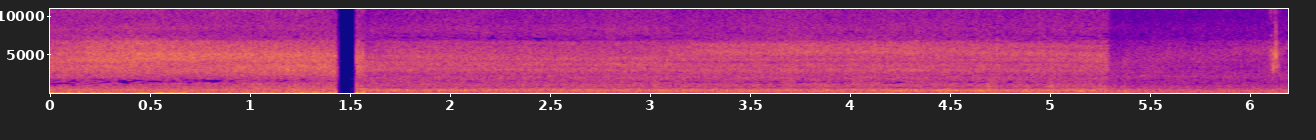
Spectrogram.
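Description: Steady rushing hiss, broken by a short dropout about a second and a half in, and turning duller for the last second or so.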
